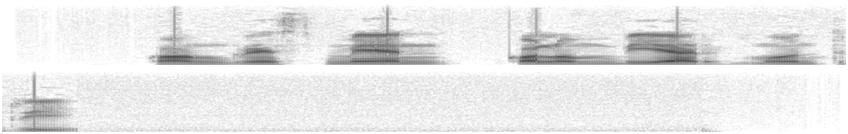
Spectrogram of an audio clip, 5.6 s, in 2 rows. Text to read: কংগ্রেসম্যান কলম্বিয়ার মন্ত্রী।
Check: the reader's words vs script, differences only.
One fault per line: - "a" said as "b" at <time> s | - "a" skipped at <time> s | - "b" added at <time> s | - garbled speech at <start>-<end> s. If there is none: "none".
none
